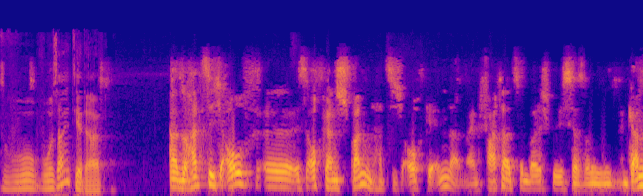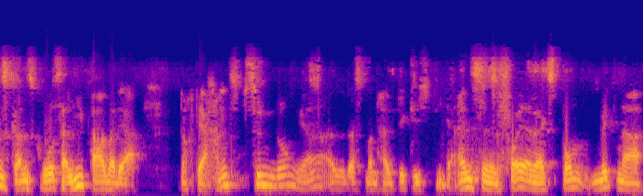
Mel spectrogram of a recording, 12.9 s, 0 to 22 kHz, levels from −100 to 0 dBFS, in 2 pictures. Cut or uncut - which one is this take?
uncut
